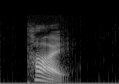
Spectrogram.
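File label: "tai", Chinese, fourth tone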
